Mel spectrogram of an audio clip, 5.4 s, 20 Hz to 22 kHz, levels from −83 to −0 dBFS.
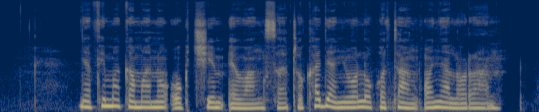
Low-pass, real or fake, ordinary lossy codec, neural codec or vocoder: none; fake; none; vocoder, 44.1 kHz, 128 mel bands, Pupu-Vocoder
